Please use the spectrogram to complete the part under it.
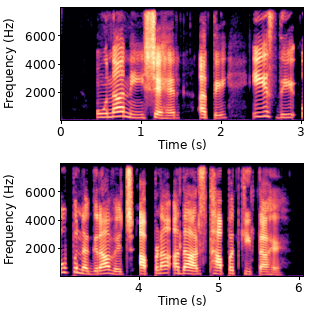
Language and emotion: Punjabi, neutral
